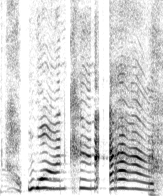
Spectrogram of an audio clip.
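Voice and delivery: high, sing-song cheer; kids cheering. Retold or imitated. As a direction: chant it like amazed classmates. Nearby kids cheering him.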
